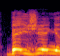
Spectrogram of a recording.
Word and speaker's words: Beijing: Spelled with a J but pronounced with a Z, Beijing is rich in history but still shrouded in mystery.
